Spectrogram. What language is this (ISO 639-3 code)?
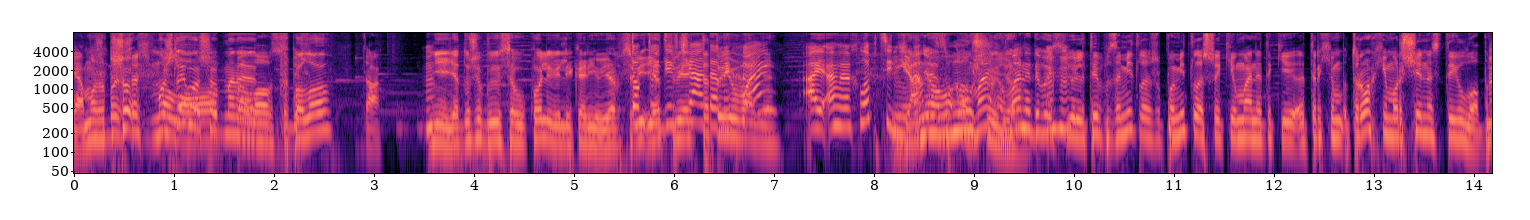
ukr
